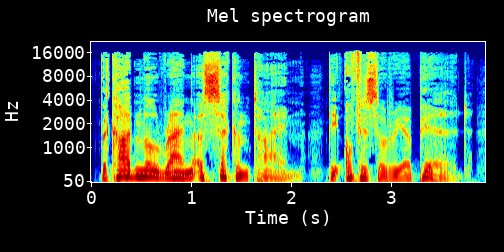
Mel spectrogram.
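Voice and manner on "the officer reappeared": ordinary delivery, nothing marked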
